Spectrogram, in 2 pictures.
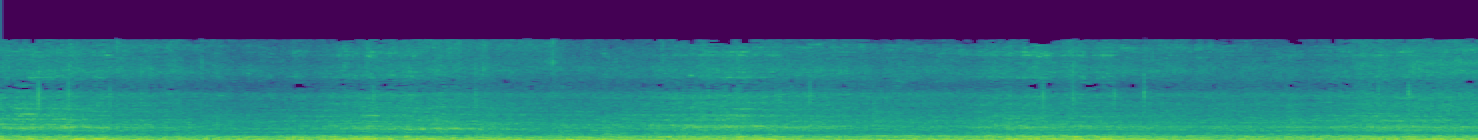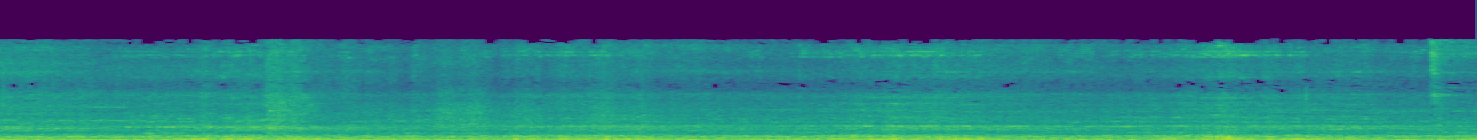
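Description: Empty freight-train flatcars rolling past at close range: a steady rumble and clatter of steel wheels on the rails, with a faint high wheel squeal now and then.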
